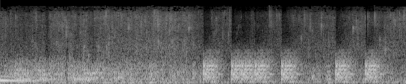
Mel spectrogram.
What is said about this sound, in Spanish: Un aguacerón allá afuera.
